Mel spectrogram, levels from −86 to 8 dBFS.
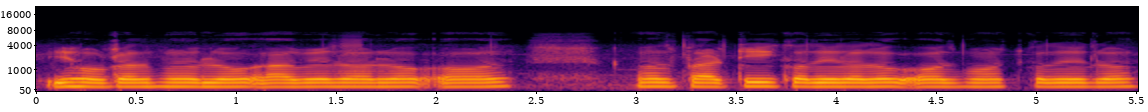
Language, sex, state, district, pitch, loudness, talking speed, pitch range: Bhojpuri, male, Uttar Pradesh, Gorakhpur, 150 Hz, -12 LUFS, 150 wpm, 150-155 Hz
